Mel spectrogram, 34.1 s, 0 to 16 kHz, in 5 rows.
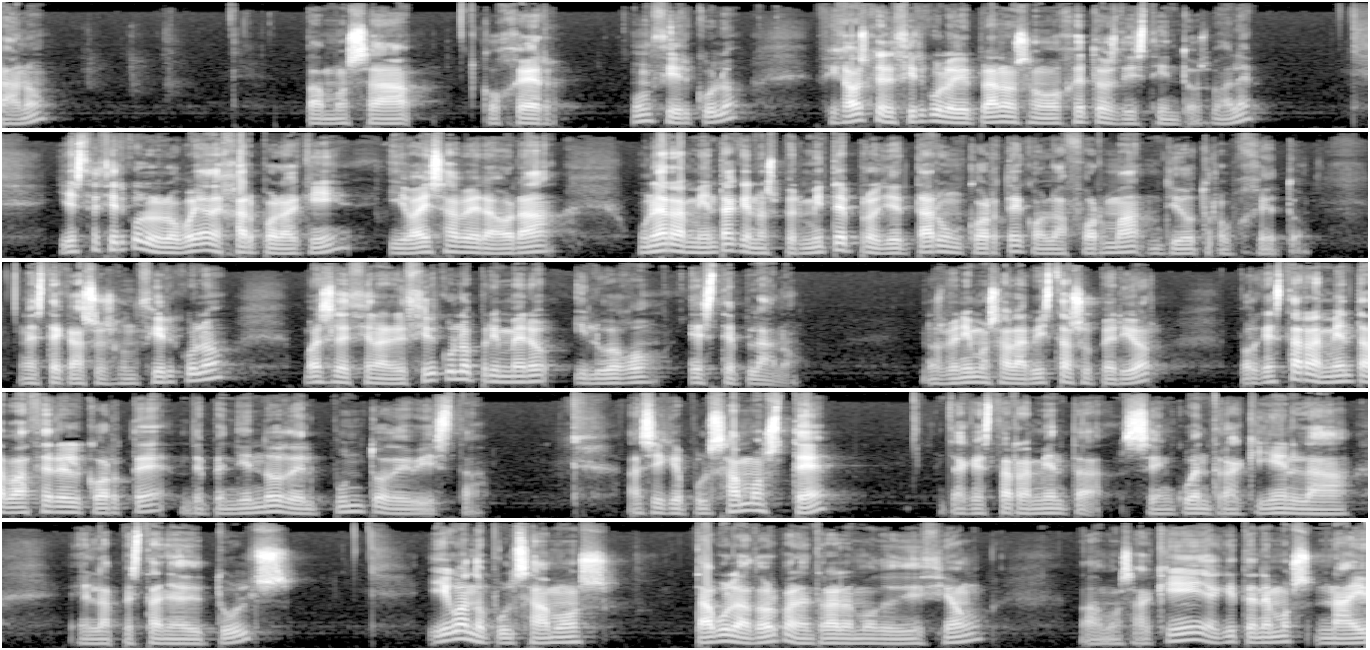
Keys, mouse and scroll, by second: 0.8 shift+a, 3.9 right click, 4.5 right click, 5.0 g, 8.2 shift+middle click, 9.4 right click, 10.2 shift+middle click, 12.0 right click, 13.4 shift+middle click, 17.1 shift+right click, 18.5 KP_7, 19.6 scroll down 3, 19.9 middle click, 21.2 scroll up 1, 21.9 scroll up 2, 22.9 middle click, 24.5 t, 25.8 middle click, 30.5 Tab, 32.1 middle click.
